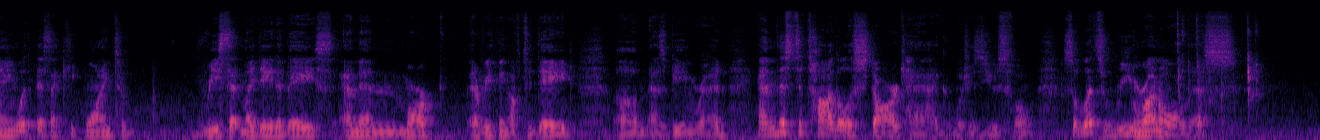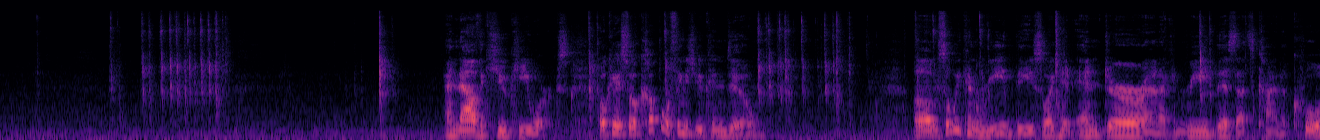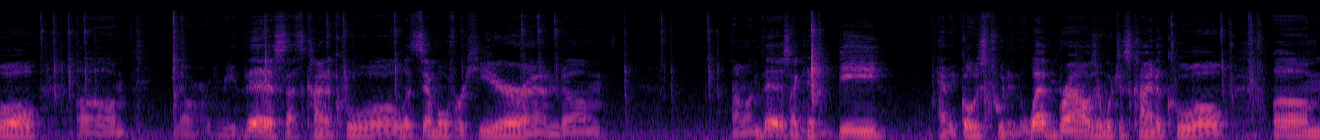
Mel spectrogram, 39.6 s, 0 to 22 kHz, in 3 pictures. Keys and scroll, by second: 11.9 ctrl+c, 12.0 ctrl+c, 12.5 y, 14.4 Escape, 14.5-15.8 typing, 17.0 q, 19.1 Escape, 19.7-22.0 typing, 22.4 Down, 22.6 Down, 23.1 Up, 23.8 Return, 25.3-33.5 typing, 28.2 Return, 31.7 Down, 33.5 Down, 34.6 typing, 38.7 ctrl+w, 39.0 alt+Tab.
